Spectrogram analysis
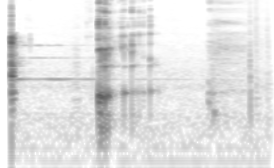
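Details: A single loud, rough burp after a sharp click, trailing off in short gurgling bursts: belching.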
